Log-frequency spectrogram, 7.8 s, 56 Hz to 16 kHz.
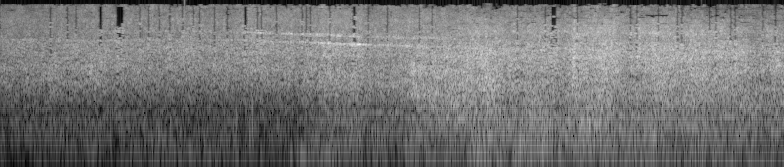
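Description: Jet airliner engine noise from a landing Airbus A330, steady at first and growing louder about four seconds in, around touchdown, as reverse thrust is applied.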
